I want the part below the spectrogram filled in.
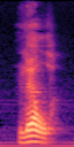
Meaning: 1. slap 2. lobe 3. wattle (of a bird) 4. snood (flap of erectile red skin on the beak of a male turkey)
- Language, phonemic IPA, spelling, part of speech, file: Dutch, /lɛl/, lel, noun / verb, Nl-lel.ogg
